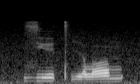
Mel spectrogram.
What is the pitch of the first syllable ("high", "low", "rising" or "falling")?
high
